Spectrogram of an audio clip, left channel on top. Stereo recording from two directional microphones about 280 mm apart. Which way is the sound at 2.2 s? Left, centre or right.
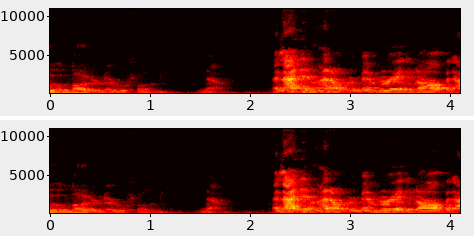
Centre.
